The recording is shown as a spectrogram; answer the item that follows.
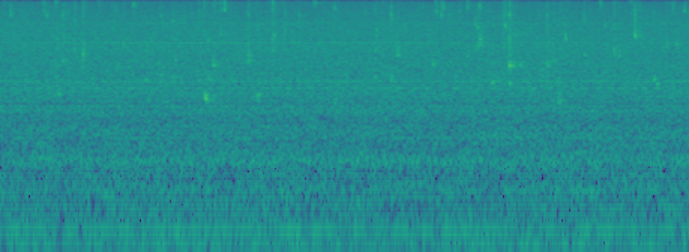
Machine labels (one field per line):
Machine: pump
